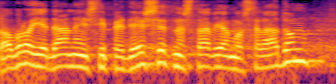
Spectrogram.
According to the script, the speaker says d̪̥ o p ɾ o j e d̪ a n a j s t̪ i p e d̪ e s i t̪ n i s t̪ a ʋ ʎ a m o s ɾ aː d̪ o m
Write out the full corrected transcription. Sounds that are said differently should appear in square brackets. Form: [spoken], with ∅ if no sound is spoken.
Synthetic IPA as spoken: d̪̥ o [b] ɾ o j e d̪ a n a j s t̪ i p e d̪ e s [e] t̪ n [a] s t̪ a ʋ ʎ a m o s ɾ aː d̪ o m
